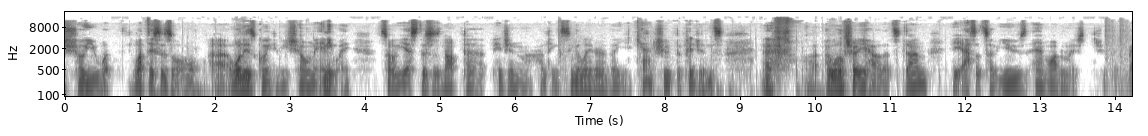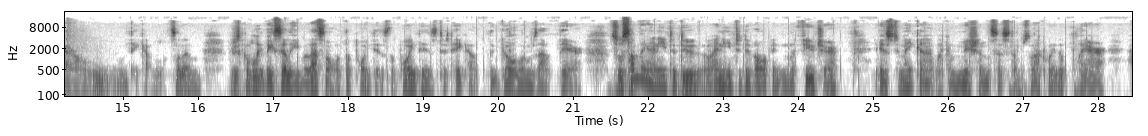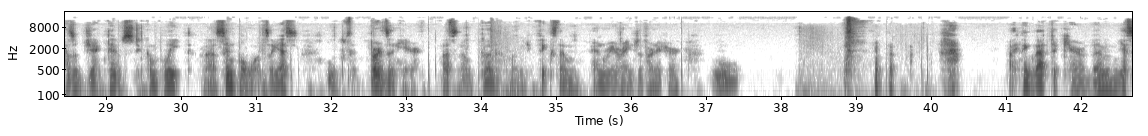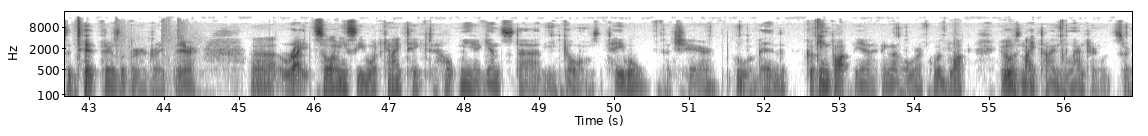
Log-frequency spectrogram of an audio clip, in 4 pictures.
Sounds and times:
Speech: 0:00.0 - 0:37.5, 0:40.2 - 0:40.4, 0:41.0 - 0:56.9.

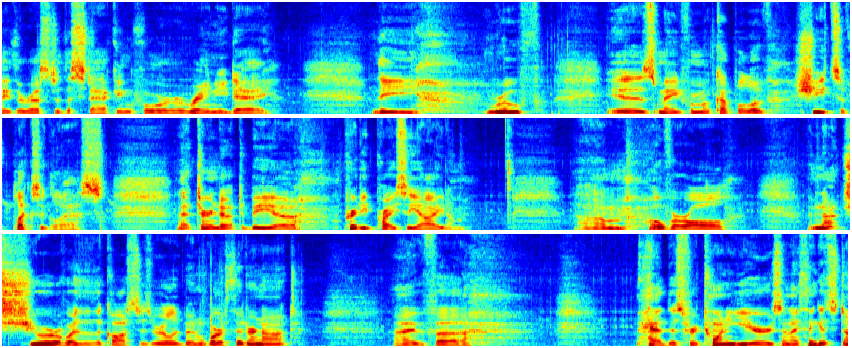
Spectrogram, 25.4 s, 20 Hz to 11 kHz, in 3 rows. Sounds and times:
Speech: 0:00.0 - 0:02.8, 0:03.7 - 0:09.6, 0:10.2 - 0:13.2, 0:14.2 - 0:15.9, 0:16.5 - 0:20.0, 0:20.8 - 0:22.0, 0:23.3 - 0:25.4.

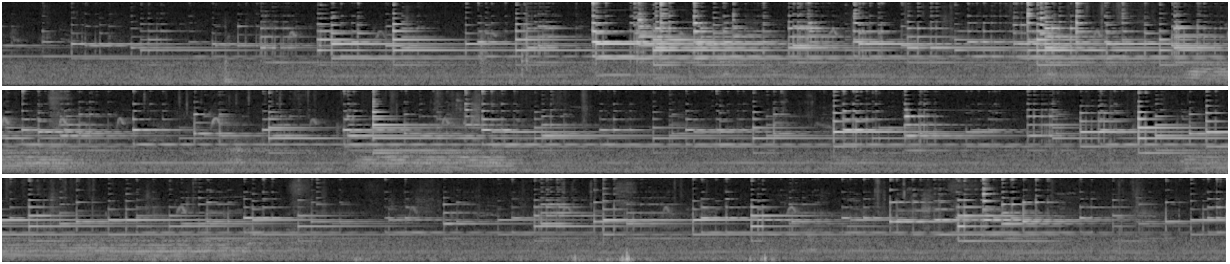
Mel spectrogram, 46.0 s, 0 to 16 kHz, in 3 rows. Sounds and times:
Wind chime: 0:00.0 - 0:45.9.

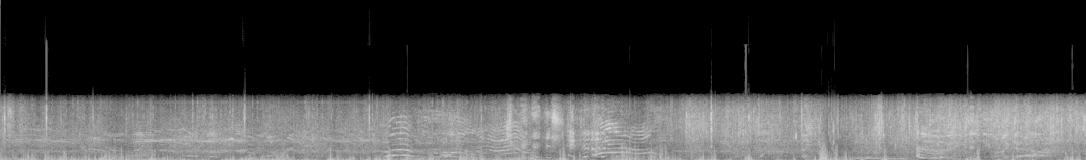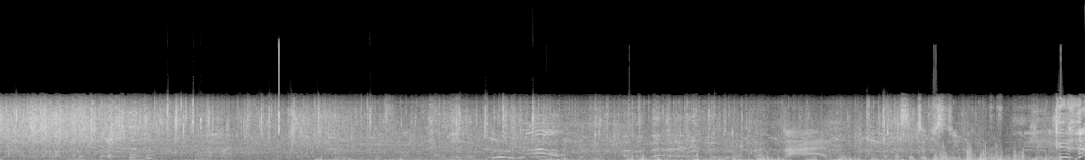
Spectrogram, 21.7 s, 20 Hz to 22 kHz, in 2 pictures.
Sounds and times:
Stream: 0:00.0 - 0:21.7
Gurgling: 0:03.8 - 0:19.9.

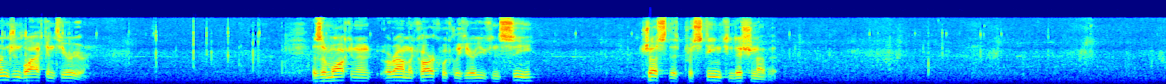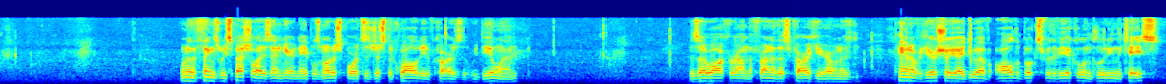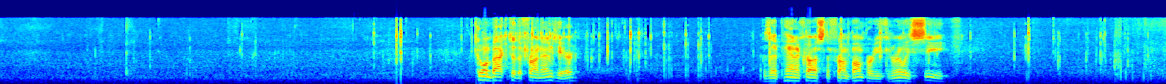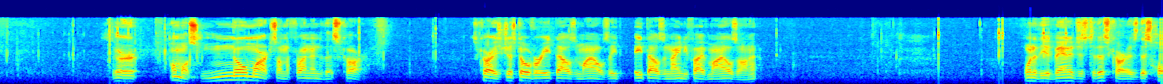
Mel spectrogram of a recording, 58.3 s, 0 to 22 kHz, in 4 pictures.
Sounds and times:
Speech: 0:00.0 - 0:01.2, 0:03.9 - 0:06.8, 0:08.0 - 0:09.8, 0:16.8 - 0:21.2, 0:23.2 - 0:29.2, 0:35.1 - 0:36.4, 0:38.7 - 0:41.1, 0:45.0 - 0:48.4, 0:49.6 - 0:53.3, 0:56.6 - 0:58.2.

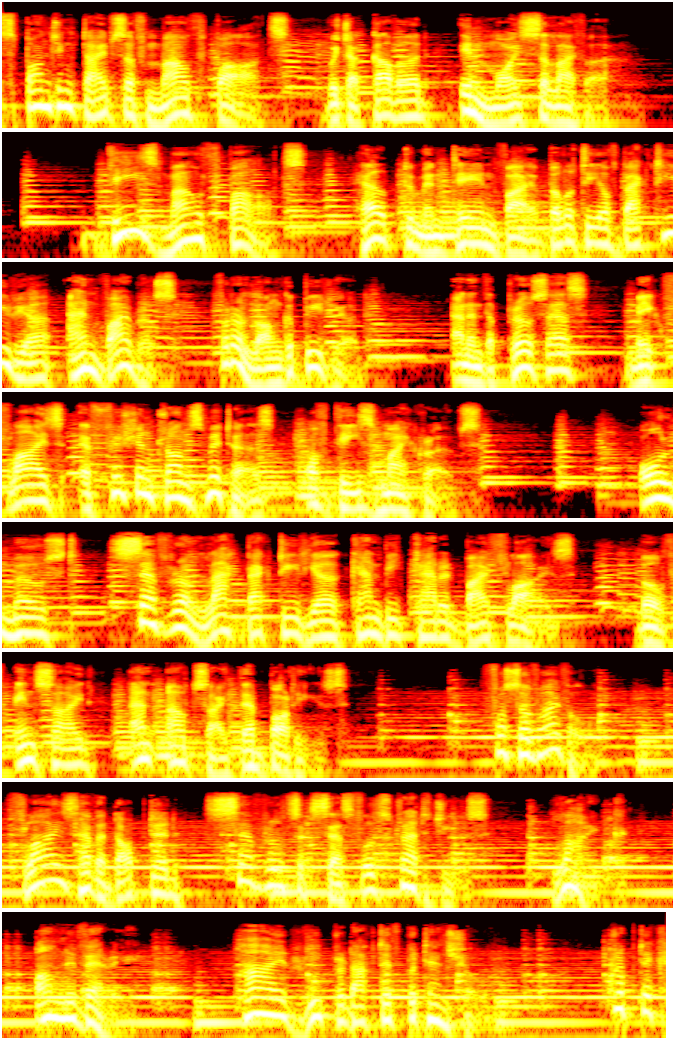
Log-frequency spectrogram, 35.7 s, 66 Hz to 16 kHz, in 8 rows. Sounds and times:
Speech: 0:00.0 - 0:04.1, 0:05.0 - 0:11.4, 0:12.0 - 0:16.7, 0:17.7 - 0:24.7, 0:25.6 - 0:26.3, 0:26.9 - 0:31.0, 0:31.6 - 0:32.3, 0:32.9 - 0:34.6, 0:35.4 - 0:35.7
Music: 0:00.0 - 0:35.7.

